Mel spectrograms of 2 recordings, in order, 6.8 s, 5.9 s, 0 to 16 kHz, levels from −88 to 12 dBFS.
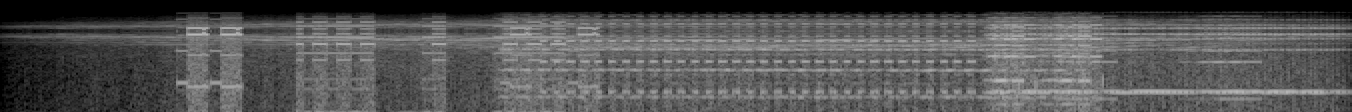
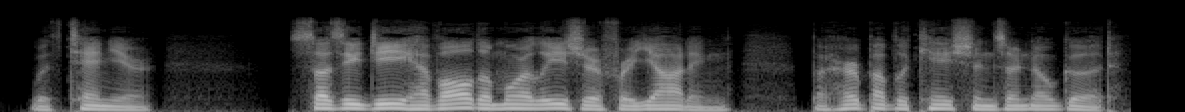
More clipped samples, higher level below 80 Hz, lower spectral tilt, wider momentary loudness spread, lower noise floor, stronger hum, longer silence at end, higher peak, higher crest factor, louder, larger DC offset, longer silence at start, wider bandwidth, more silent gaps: neither; second, -50 dBFS vs -40 dBFS; second, 1 dB/octave vs -8 dB/octave; second, 8 LU vs 13 LU; second, -43 dBFS vs -60 dBFS; neither; second, 0 s vs 0.35 s; first, -2 dBFS vs -6 dBFS; about the same, 18 dB vs 16 dB; first, -17 LUFS vs -21 LUFS; neither; first, 0.3 s vs 0.15 s; first, 11 kHz vs 8 kHz; neither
